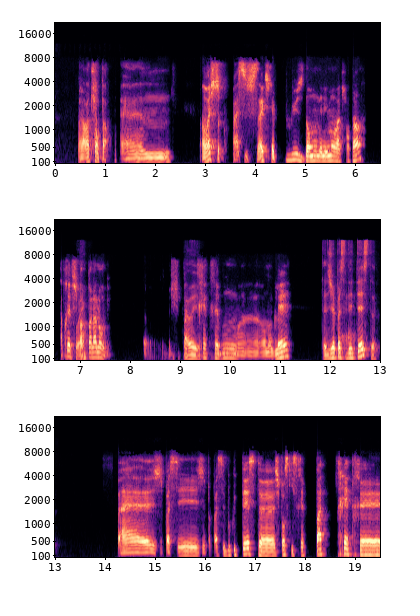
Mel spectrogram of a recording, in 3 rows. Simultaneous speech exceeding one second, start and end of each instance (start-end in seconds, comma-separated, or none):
none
